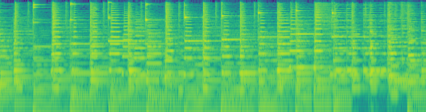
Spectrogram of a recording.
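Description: Upbeat children's background music: short struck notes over a bass line, on a steady beat of about two to three notes a second.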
